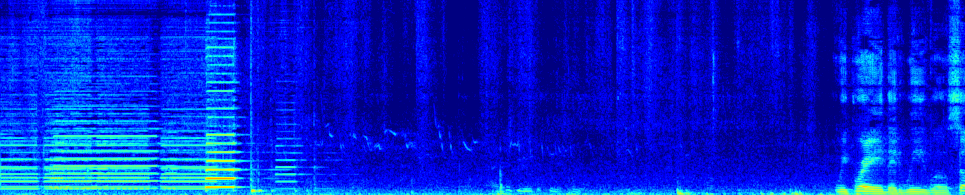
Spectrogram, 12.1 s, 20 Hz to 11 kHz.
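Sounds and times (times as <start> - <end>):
car horns honking: 0.0 - 4.4.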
